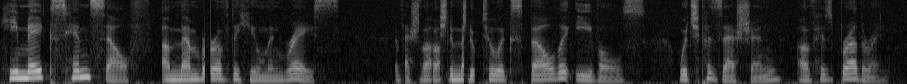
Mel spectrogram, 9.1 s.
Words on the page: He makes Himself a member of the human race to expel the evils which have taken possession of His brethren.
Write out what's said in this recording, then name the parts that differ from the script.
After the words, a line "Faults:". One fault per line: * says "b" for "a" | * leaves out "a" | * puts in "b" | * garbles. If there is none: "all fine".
He makes Himself a member of the human race [garbled] to expel the evils which possession of His brethren.
Faults:
* garbles
* leaves out "have taken"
